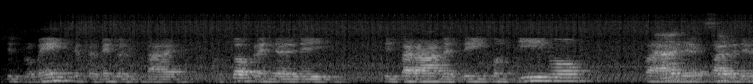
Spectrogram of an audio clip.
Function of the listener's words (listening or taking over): listening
